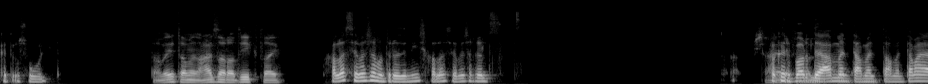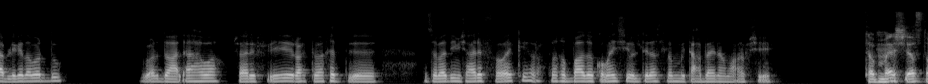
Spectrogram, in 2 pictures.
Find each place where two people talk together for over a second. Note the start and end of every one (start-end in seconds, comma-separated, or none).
7.7-8.9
